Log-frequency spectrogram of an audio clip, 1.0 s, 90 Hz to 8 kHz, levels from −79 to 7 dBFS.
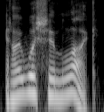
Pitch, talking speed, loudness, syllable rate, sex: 155 Hz, 290 wpm, -16 LUFS, 5.5 syllables/s, male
